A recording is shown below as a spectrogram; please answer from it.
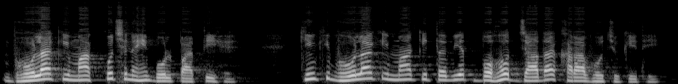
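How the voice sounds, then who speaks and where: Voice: medium pitch, lively intonation, unhurried, darkish tone. A narrator reading a scripted moral story for a cartoon in a storytelling style.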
